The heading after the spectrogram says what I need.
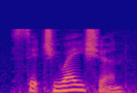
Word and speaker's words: situation: The main stress falls on syllable 3, A, and the first syllable gets what we call secondary stress.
